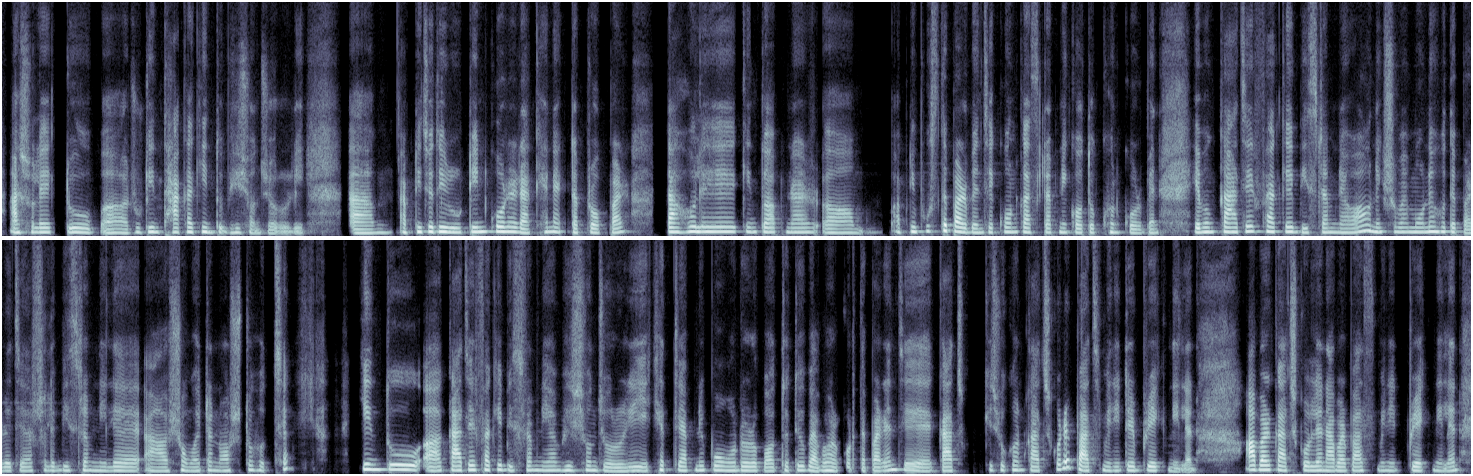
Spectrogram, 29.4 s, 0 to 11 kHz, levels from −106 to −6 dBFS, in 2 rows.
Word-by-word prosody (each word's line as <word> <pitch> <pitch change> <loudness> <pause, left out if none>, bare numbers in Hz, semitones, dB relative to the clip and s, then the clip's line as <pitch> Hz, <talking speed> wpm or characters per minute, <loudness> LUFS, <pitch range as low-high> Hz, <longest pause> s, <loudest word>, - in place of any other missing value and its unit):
আসলে 200 +1 0
একটু 200 -1 -3 0.3
ব - - -34
আ - - +2 0.2
routine 210 +1 0
থাকা 205 +1 +3
কিন্তু 205 -2 +1
ভীষণ 185 - -4
জরুরি। - - -5 0.6
আম 170 0 +1 0.3
আপনি 200 +3 -2
যদি 225 0 +6
routine 215 +3 +3
করে 225 -1 +6
রাখেন 185 +5 -2
একটা 220 -4 -2
proper, 180 0 +1 0.5
তাহলে 220 +2 +5 0.4
কিন্তু 215 0 -2
আপনার 205 -1 -2 0.3
আম 180 0 -1 0.4
আপনি 215 +3 0
বুঝতে 245 +2 +2
পারবেন 195 -4 +5
যে, 200 - 0
কোন 210 0 +2
কাজটা 200 -1 0
আপনি 200 +1 -3
কতক্ষণ 185 +2 -2
করবেন? 170 0 -3 0.4
এবং 210 +1 +3
কাজের 225 +3 +4
ফাঁকে 225 -1 +3
বিশ্রাম 200 +1 -2
নেওয়া 190 +3 -1
অনেক 215 -1 +1
সময় 210 -1 -2
মনে 215 +2 +2
হতে 215 -2 0
পারে 175 +2 -1
যে, - - -3
আসলে 195 0 -6
বিশ্রাম 195 +1 -4
নিলে 185 +1 -1 0.3
আ - - -1 0.2
সময়টা 180 0 -3
নষ্ট 180 0 -5
হচ্ছে 185 +6 -8 0.8
কিন্তু 230 -1 +3 0.4
আ - - +5 0.2
কাজের 200 +2 +5
ফাঁকে 220 0 +2
বিশ্রাম 200 +1 -3
নেওয়া 195 0 -2
ভীষণ 200 +1 -1
জরুরি। 165 +1 -1
এক্ষেত্রে 205 +4 -4
আপনি 200 +1 -4
Pomodoro 185 -2 +1
পদ্ধতিও 190 +4 -2
ব্যবহার 180 +1 +2
করতে 175 0 -5
পারেন 175 +4 +2
যে, - - +1 0.3
কাজ 175 0 +5 0.3
কিছুক্ষণ 205 +1 -4
কাজ 180 0 +1
করে 250 +6 +4
৫ 185 0 +6
মিনিটের 185 +1 -2
break 185 -2 +1
নিলেন। - - -4 0.6
আবার 220 0 +7
কাজ 195 -1 +3
করলেন, 195 0 +2
আবার 180 0 +2
৫ 180 0 0
মিনিট 185 0 -7
break 180 -1 +2
নিলেন। 180 +2 -3
195 Hz, 165 wpm, -24 LUFS, 185-215 Hz, 0.8 s, আবার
